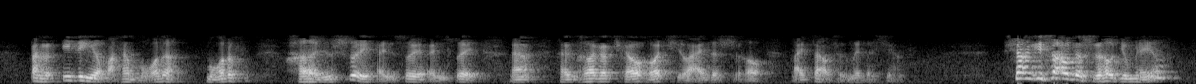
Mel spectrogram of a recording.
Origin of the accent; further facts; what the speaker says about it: China; 我想我们中国人年纪轻的也许不大知道了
